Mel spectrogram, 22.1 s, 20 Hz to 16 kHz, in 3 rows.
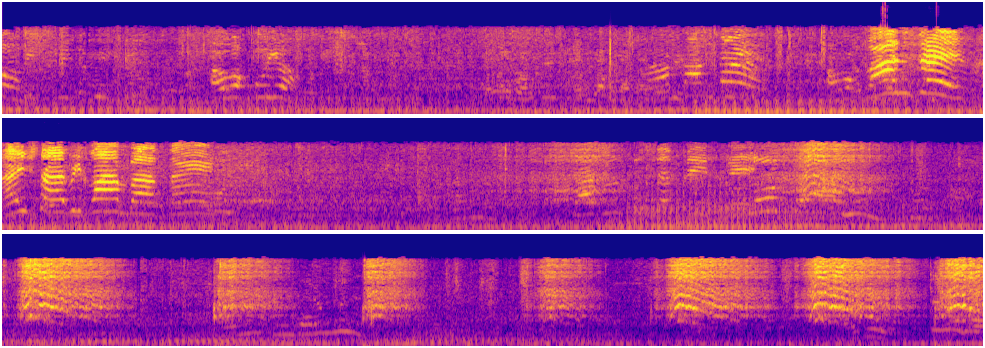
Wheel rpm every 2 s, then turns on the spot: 0, 0, 0, 0, 0, 0, 0, 0, 0, 0, 0.
none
